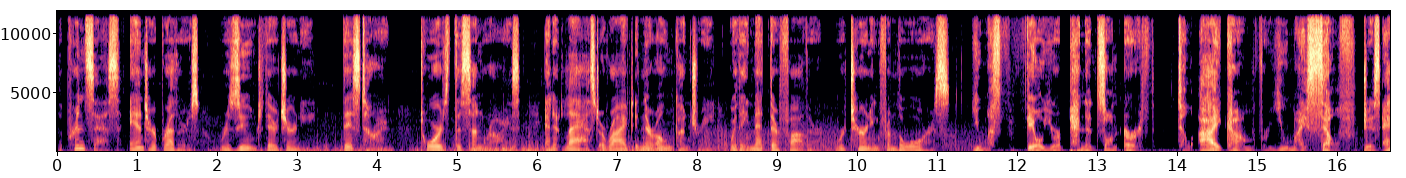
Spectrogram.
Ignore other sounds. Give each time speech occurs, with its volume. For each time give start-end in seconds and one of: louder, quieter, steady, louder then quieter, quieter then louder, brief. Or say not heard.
0.0-16.6 steady.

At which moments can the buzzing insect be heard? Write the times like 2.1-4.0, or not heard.
not heard.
